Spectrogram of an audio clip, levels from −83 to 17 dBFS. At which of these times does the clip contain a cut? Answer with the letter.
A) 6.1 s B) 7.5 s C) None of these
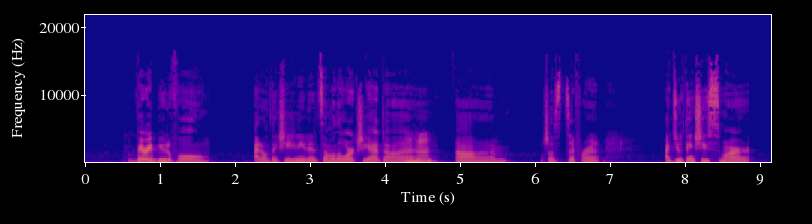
A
